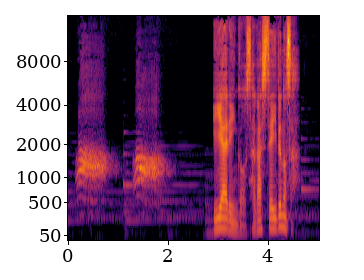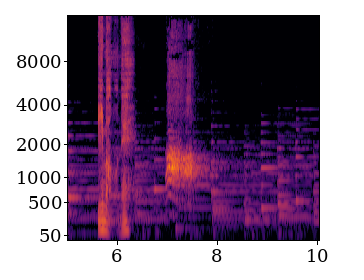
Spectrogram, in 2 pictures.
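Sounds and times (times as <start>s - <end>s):
crow cawing: 0.0s - 2.1s, 7.0s - 7.9s
speech: 2.9s - 4.7s, 5.6s - 6.4s.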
